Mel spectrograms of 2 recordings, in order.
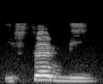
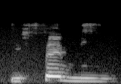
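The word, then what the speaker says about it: Ìfẹ́mi: Then number 2, we have Ìfẹ́-mi. Ìfẹ́-mi.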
